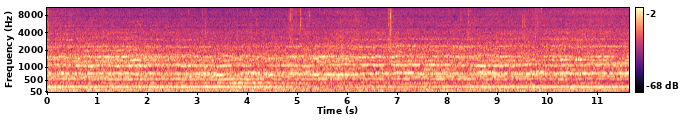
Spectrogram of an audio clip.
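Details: New Raypak pool heater installed a couple of weeks ago started producing a steady low howl holding one pitch with a ringing overtone, unchanging over the run; owner does not know the cause of the howling noise.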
